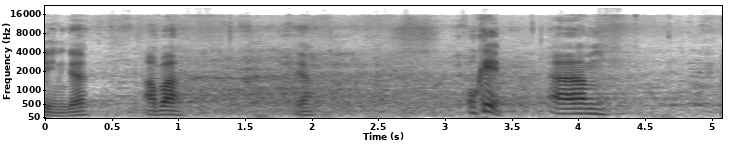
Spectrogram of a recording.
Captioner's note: laughter from the audience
